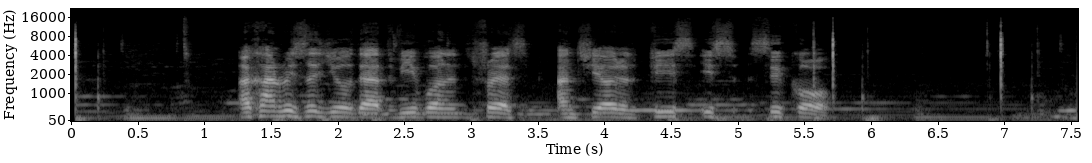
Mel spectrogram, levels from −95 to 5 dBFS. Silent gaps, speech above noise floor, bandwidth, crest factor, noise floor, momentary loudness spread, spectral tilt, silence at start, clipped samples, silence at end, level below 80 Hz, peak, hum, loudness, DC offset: none; 25 dB; 15 kHz; 28 dB; -62 dBFS; 23 LU; -3 dB/octave; 0 s; under 0.1%; 0 s; -66 dBFS; -10 dBFS; none; -37 LUFS; under 0.1%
